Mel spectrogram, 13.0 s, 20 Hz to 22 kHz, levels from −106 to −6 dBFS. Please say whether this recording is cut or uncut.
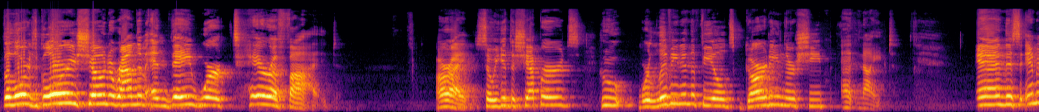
uncut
